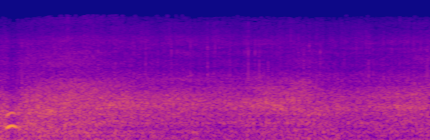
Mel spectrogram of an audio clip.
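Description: Steady road and wind noise of a bicycle riding fast on studded tyres over wet, slushy pavement, with a car passing close alongside at the start. A short 'woo' is voiced at the very beginning.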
